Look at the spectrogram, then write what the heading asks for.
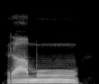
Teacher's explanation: ह्रस्व स्वर से लगभग 3 गुना समय लगता है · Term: प्लुत स्वर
